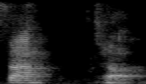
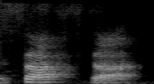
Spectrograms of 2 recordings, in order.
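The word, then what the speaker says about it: סבתא: You mean, Like my mom refers to herself as Sapta. She uses the P instead of the F. Just weird. oh, she says Sapta? Uh-huh. Huh. Well, the actual pronunciation is with a fe, Right. Safta.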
